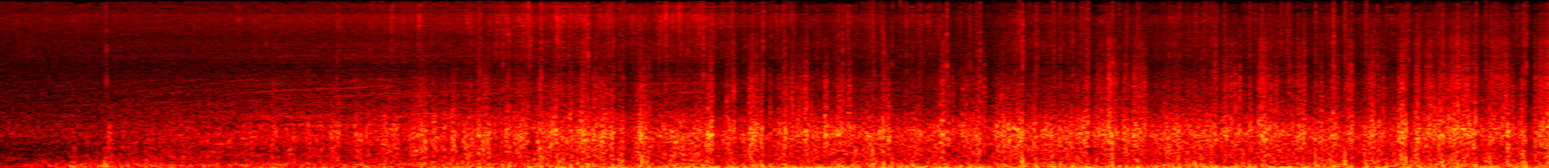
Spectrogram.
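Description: Wind buffeting the microphone of a camera mounted on the outside of a moving car, over a low road and engine rumble. It grows louder over the first few seconds, then holds steady.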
